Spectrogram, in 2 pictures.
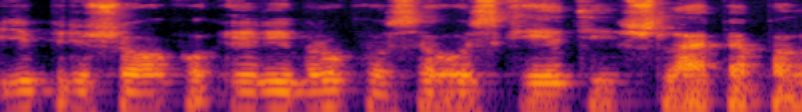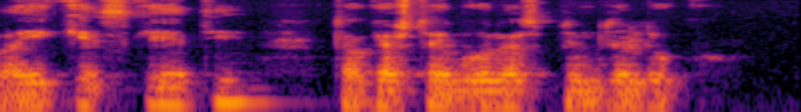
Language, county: Lithuanian, Marijampolė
